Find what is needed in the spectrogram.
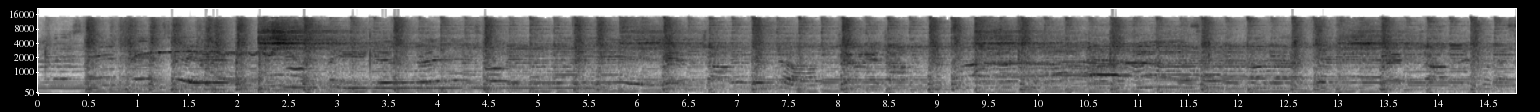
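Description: Live rock and roll band playing: a drum kit keeping a steady beat under hollow-body electric guitar, with singing.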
